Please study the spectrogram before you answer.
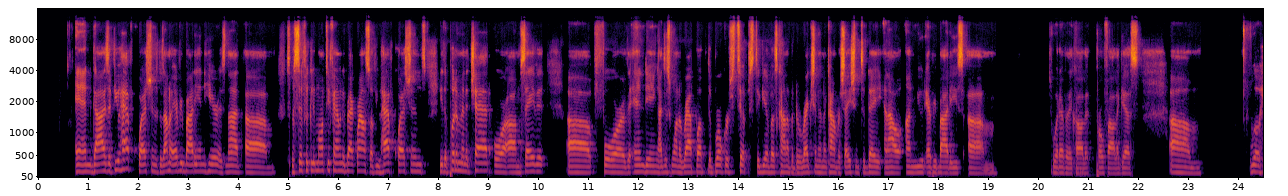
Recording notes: Investors Gallery is a live call open to the public. Through this live zoom conference anyone can asks questions about their own investments, legal advice, or opportunities!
